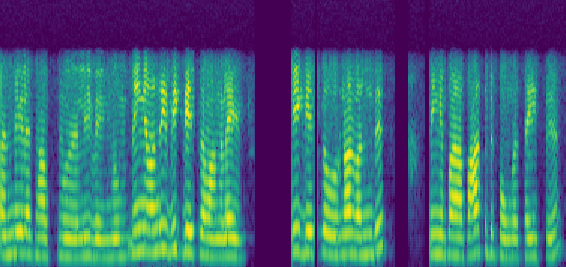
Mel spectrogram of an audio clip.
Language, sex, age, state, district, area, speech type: Tamil, female, 30-45, Tamil Nadu, Madurai, rural, conversation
